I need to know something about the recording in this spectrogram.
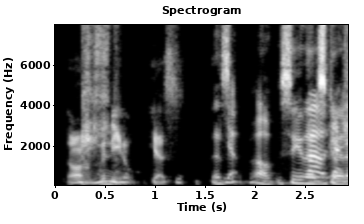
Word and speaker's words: Arminio: I think we should get some glottals in Arminio. Arminio, yes.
